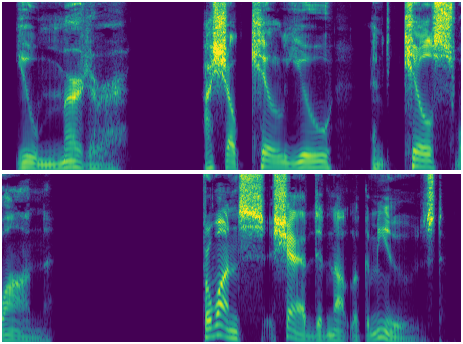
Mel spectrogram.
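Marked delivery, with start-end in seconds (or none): 0.2-5.1 ominously, dreadfully quiet. Narrator reading Mary confronting Shad in the hall, dreadful quietness. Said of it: "said with dreadful quietness".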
